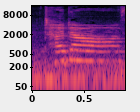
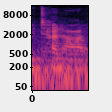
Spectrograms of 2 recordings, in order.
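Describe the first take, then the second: First: Bunny ta-da. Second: Soft ta-da. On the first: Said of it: "the little bunny's going". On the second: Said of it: "So we do". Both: Shown as a demonstration.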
